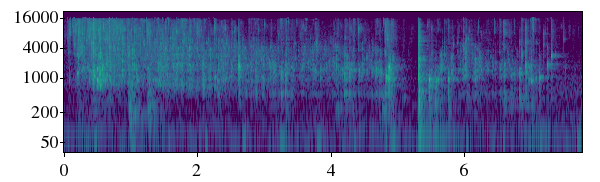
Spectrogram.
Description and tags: Pouring water to coffee machine. Recorded with Zoom h1.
